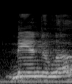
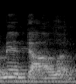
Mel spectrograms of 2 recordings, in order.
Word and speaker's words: mandala: So in my dream, Archangel Michael showed me a section of my mandala or mandala, depending on how you want to pronounce it, that said healer.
